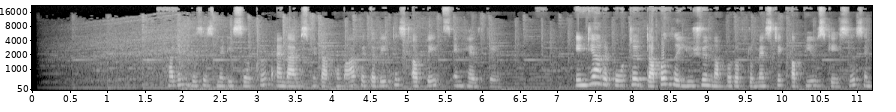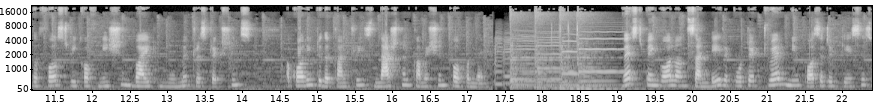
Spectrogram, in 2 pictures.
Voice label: english news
